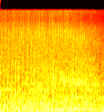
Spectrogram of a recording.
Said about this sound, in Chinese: 直升机救援，投送一名救援队员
